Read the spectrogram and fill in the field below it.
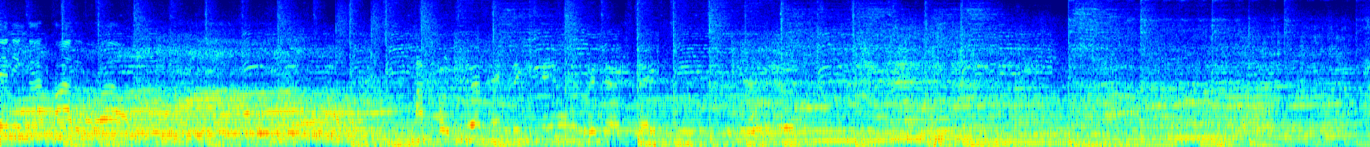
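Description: A Toyota Supra DTM race car and other racing cars roar past at the Nürburgring, engines rising and falling through gear changes, loud and close, with a spectator's voice talking over the engine noise.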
